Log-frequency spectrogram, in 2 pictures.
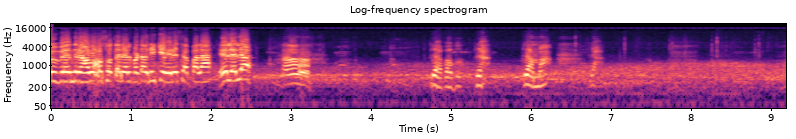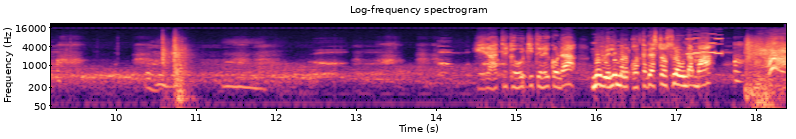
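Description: A woman speaks with emotion, close by.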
